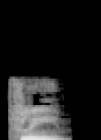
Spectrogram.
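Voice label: "fleam", British English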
